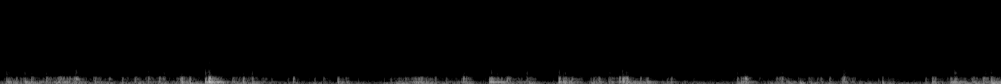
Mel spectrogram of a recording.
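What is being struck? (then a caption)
Steel wire-mesh microphone grille. Medium-long painted fingernails on both hands scratch and tap the hollow steel wire-mesh grille of a Blue Yeti microphone head on its metal body. The result is a dense, muffled stream of low thumps and rubbing scrapes, centered around 105 Hz, with almost nothing bright. Each tap dies away almost at once.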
